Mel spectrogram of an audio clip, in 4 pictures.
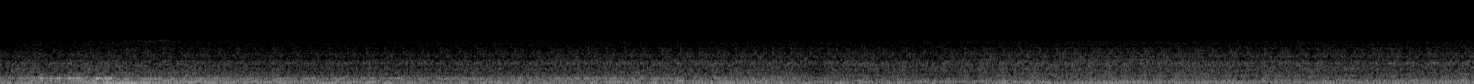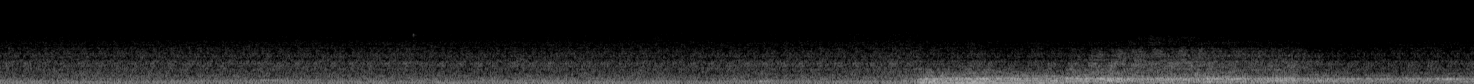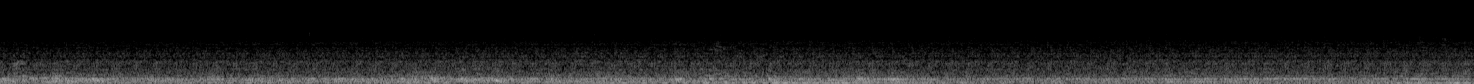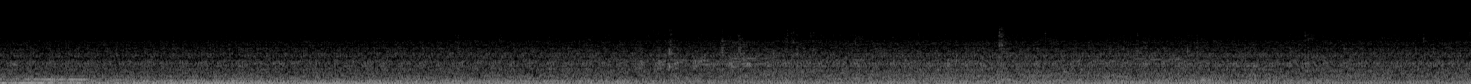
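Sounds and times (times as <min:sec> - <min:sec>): boat engine rumbling: 0:00.0 - 0:58.9.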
